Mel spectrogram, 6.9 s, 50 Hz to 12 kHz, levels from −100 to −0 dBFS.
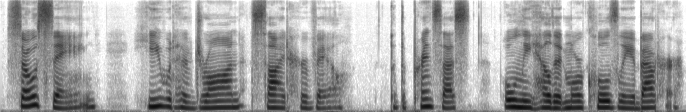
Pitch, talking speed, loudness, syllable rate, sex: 195 Hz, 165 wpm, -15 LUFS, 4.4 syllables/s, female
